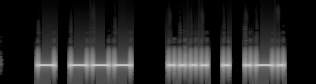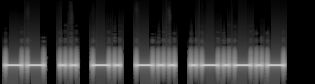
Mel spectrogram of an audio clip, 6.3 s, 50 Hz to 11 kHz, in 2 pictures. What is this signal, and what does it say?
Morse code, heard as a keyed tone, about 22 wpm, 700 Hz. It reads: TO HER MIND.
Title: Sentences from Top 1300 Words 22wpm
